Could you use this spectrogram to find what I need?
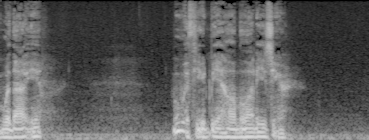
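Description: A man speaks in a low, gravelly voice, close by.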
